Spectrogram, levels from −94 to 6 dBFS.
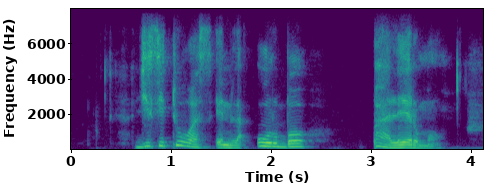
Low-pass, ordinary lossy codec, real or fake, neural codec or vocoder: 7.2 kHz; Opus, 24 kbps; real; none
